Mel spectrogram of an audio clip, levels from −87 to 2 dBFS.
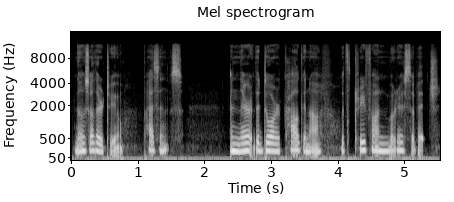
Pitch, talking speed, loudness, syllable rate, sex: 185 Hz, 150 wpm, -17 LUFS, 5.5 syllables/s, female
